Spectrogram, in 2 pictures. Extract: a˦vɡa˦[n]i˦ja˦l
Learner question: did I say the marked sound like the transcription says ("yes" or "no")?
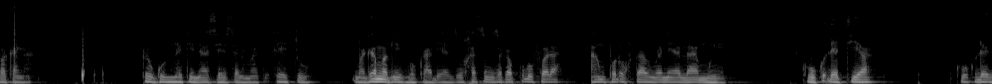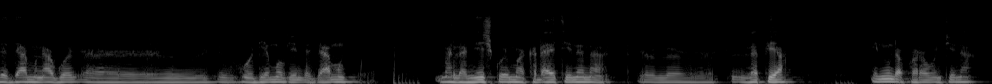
yes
